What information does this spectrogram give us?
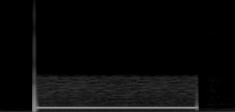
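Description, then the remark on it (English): A single steady telephone ringback tone sounds for about two seconds as a call is placed to a man on his birthday, clear and fairly loud, starting and stopping abruptly with silence on either side and no voices. “I got his number. Here All we right, go. Here we go. It's ringing here.”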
